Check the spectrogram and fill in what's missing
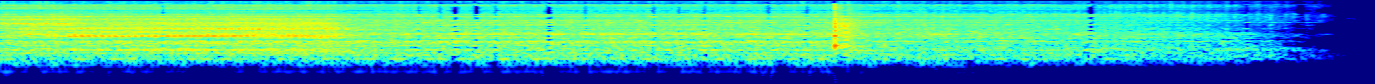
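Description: A skew chisel shaving wood on a lathe, a steady close rasping hiss that eases partway through, gives one sharp knock and then fades out as the cut ends.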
